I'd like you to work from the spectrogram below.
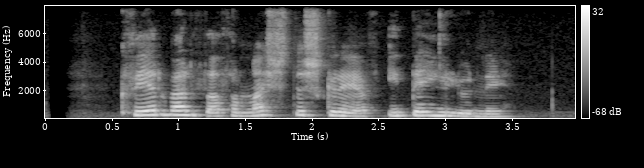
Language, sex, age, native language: Icelandic, female, 14, Icelandic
